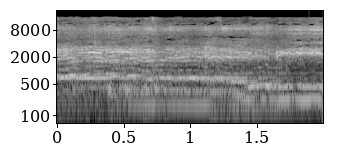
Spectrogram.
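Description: Qawwali performed live: several men's voices sing together over a steady harmonium drone, with hand clapping keeping time.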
